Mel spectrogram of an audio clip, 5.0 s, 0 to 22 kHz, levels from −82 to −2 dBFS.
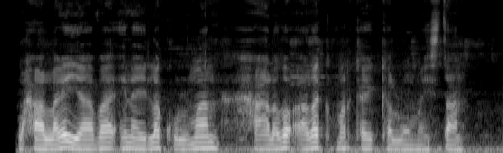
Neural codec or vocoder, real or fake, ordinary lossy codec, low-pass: none; real; none; none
